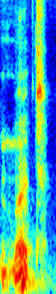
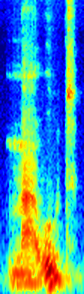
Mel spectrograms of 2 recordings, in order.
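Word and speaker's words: mwt: And then we have, some people pronounce it as mut, but it's mawut.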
